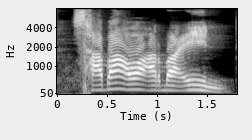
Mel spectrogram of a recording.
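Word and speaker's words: سبعة وأربعون: উচ্চারণ হবে সাবা ওয়া আরবাইন।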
